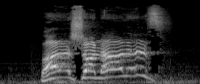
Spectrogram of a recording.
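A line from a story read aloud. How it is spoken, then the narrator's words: Shouting. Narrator (German): schreit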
